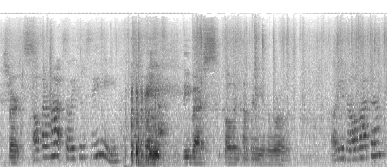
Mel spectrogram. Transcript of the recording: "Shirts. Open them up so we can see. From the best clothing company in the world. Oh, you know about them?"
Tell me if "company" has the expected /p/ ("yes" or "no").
yes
